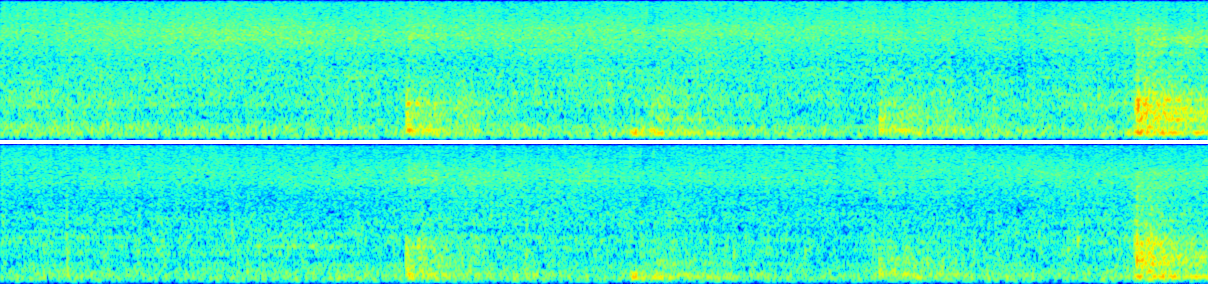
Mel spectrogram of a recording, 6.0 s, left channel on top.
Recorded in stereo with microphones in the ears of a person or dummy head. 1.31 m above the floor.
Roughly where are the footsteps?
Centre.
